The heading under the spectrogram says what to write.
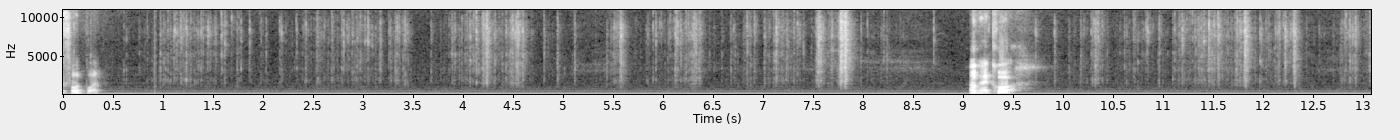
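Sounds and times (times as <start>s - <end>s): steady electrical hum: 0.0s - 13.0s
plastic puzzle cube clicking: 2.2s - 8.0s, 10.2s - 13.0s.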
